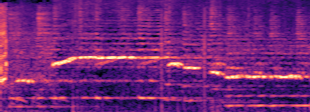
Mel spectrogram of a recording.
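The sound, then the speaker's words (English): A shrill, sustained whistle sounds over a dense, noisy backdrop, its pitch holding steady, then sliding down and resettling in a long continuous tone. No one speaks. “Let me hear you say. Louder. I said louder. Blow my whistle”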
